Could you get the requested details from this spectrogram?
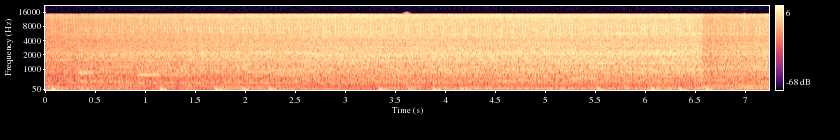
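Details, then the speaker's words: Ford Escape 2.3 Duratec after a used cylinder head install, restarted after cooling down with oil and coolant topped off: steady, even low idle with no knocks or misses; owner thinks an earlier noise was an accessory and is not overly concerned. "let's fire it up again man she sounds alright and she sounds pretty good to me"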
